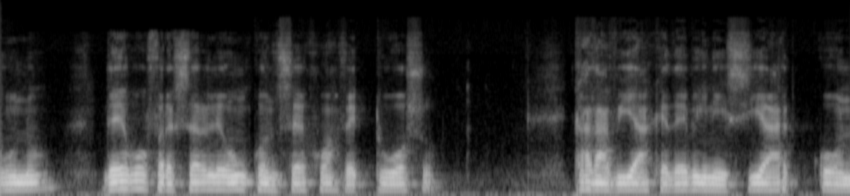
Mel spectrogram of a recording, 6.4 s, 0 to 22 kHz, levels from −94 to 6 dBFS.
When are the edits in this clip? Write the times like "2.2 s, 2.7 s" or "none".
none

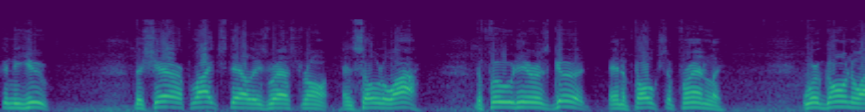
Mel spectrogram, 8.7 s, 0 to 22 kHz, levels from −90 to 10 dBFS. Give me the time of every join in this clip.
none

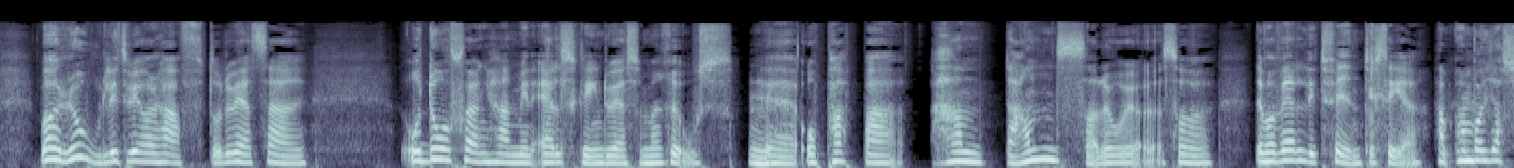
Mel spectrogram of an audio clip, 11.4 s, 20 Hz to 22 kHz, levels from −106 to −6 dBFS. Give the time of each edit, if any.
none

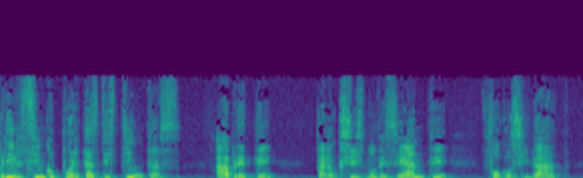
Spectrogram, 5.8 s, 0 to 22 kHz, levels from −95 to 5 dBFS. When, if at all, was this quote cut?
2.0 s

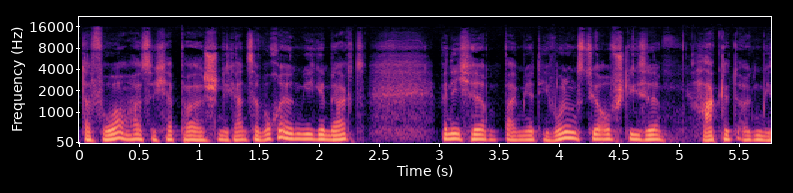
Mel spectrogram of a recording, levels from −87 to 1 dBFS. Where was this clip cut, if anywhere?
none

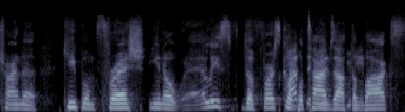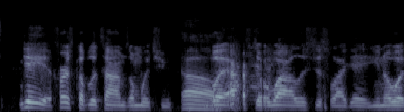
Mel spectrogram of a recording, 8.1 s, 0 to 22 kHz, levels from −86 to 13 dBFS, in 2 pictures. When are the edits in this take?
4.2 s

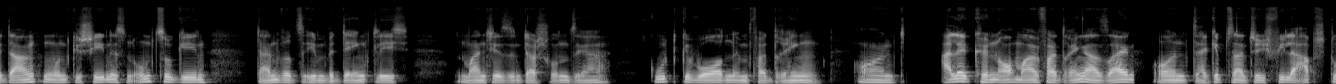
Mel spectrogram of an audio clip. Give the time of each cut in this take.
8.5 s, 11.3 s

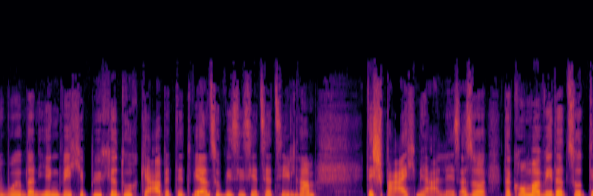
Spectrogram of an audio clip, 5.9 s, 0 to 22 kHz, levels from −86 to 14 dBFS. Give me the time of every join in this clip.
none

